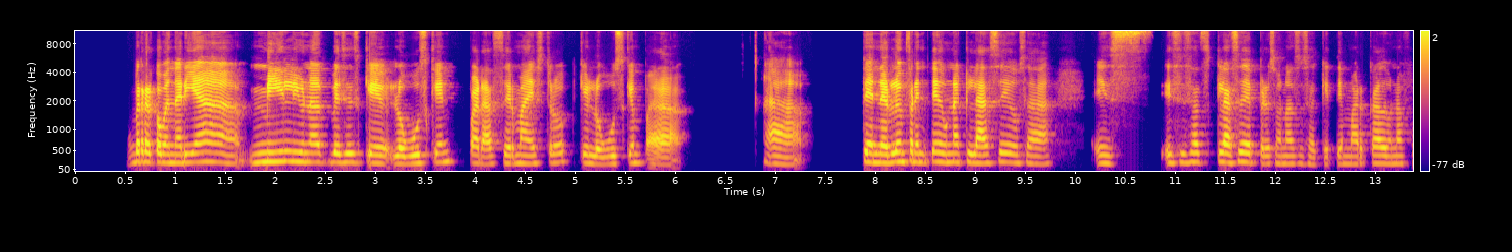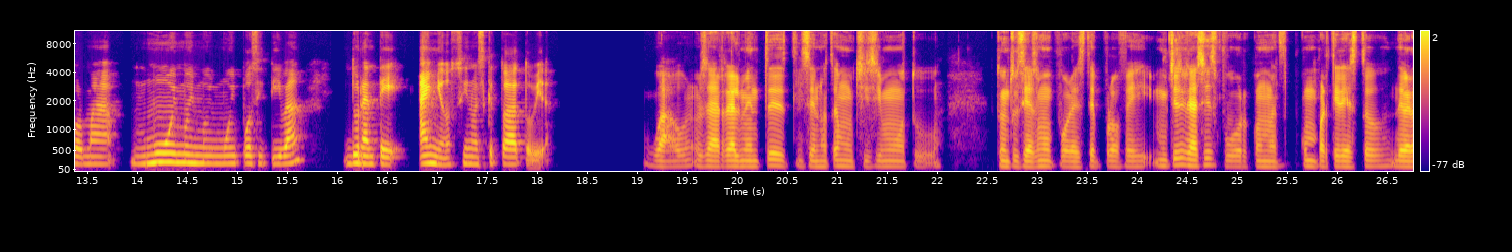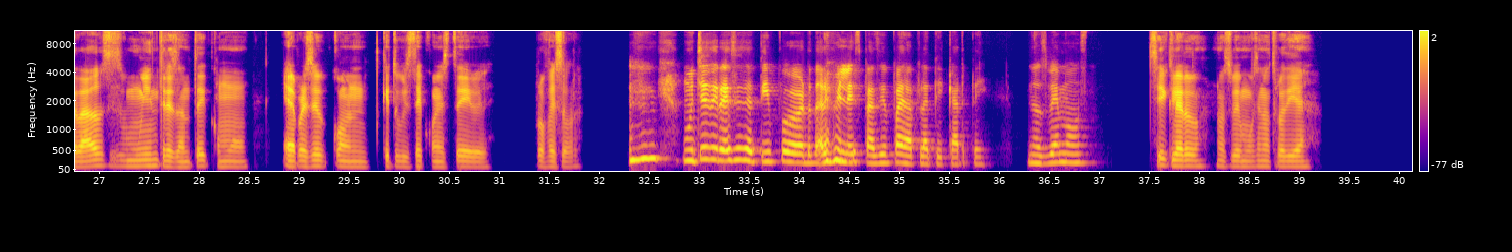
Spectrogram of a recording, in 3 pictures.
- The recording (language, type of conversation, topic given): Spanish, podcast, ¿Cuál fue una clase que te cambió la vida y por qué?
- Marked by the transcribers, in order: chuckle; laughing while speaking: "darme el"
